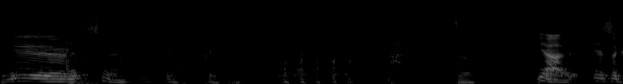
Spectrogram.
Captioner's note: laughs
